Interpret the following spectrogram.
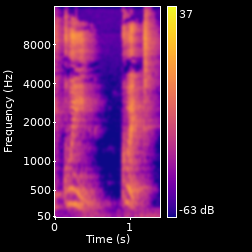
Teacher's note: जो क साउंड आता है, इसमें हल्का सा ख का पुट आप देंगे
